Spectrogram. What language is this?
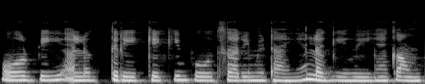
Hindi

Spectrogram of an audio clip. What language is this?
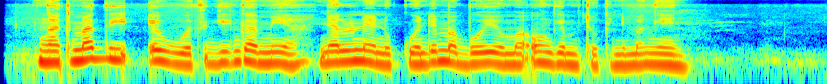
Luo (Kenya and Tanzania)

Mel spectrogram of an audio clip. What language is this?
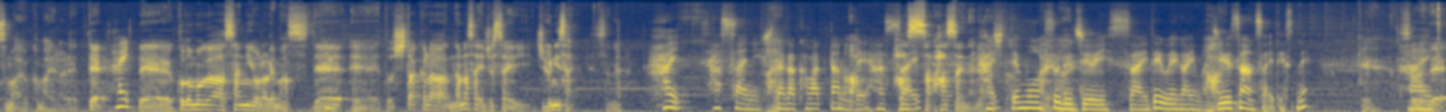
Japanese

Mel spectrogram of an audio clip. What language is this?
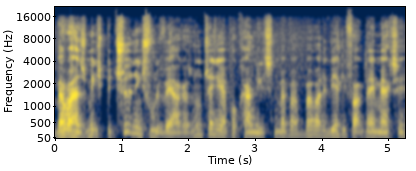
Danish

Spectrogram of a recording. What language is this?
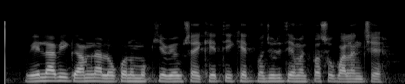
Gujarati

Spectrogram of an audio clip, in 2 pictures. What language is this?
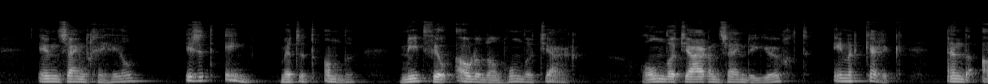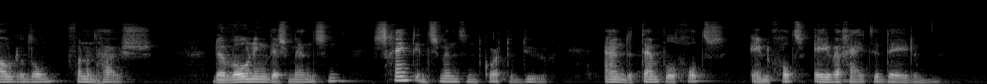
Dutch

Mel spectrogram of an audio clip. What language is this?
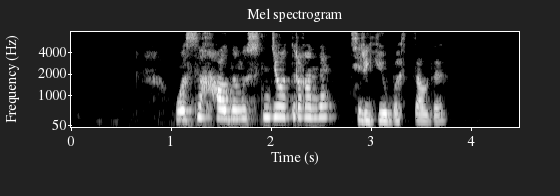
Kazakh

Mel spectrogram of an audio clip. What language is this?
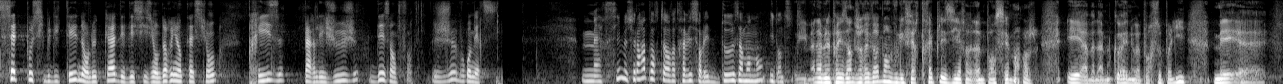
French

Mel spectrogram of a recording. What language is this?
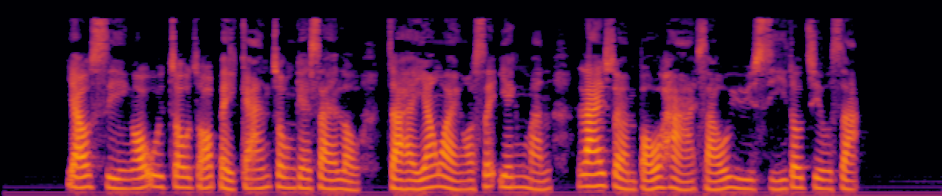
Cantonese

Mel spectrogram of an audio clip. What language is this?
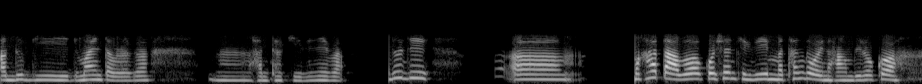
Manipuri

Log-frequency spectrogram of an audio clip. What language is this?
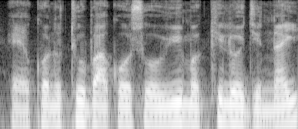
Fula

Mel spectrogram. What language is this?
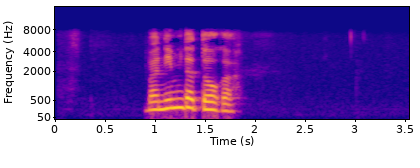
Catalan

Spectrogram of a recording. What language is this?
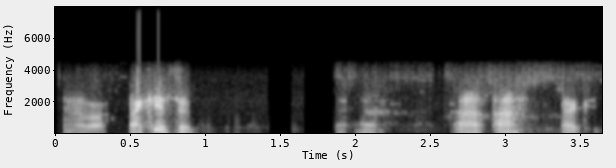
Assamese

